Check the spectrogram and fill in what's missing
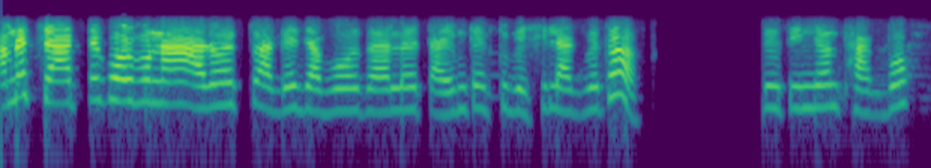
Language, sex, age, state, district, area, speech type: Bengali, female, 30-45, West Bengal, Cooch Behar, rural, conversation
